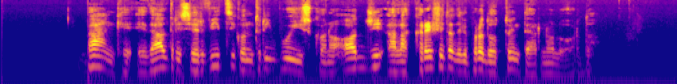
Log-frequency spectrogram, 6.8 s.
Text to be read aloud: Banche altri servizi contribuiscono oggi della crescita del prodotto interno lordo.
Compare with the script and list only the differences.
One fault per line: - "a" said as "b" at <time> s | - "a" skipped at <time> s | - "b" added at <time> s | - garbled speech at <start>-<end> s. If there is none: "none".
- "ed" added at 1.4 s
- "della" said as "alla" at 3.8 s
